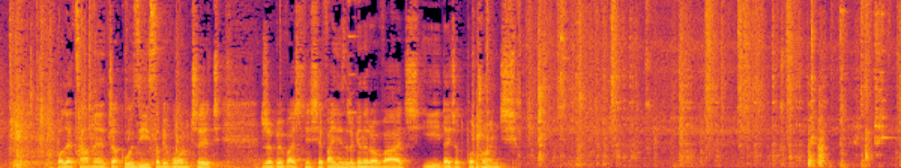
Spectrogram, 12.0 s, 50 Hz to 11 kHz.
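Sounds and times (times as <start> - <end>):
dishes and cutlery clattering: 6.3 - 12.0.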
